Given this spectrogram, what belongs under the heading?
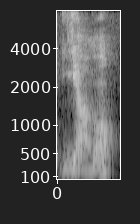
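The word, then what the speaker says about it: -iamo: When we're talking about noi, it's going to end in iamo, that's how that's pronounced, I-A-M-O.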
